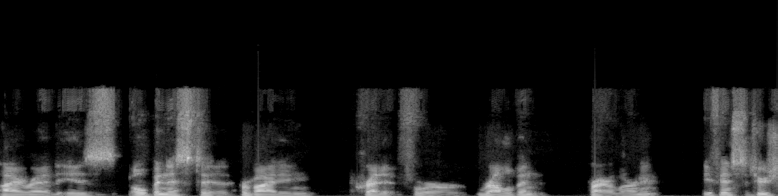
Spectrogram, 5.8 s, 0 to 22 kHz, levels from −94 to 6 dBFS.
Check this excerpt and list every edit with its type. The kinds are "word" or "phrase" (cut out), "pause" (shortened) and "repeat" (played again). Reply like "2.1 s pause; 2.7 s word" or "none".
1.0 s word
